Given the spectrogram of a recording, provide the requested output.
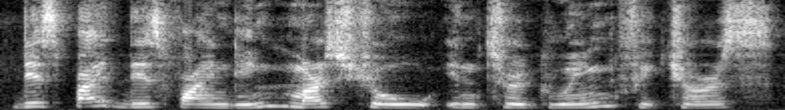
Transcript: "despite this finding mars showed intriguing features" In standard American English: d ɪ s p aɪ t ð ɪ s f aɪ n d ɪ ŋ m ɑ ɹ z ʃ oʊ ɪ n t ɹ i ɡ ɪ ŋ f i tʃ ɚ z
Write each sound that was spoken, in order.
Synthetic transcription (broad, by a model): d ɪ s p aɪ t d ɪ s f aɪ n d ɪ ŋ m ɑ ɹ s ʃ oʊ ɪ n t i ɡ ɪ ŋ f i tʃ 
